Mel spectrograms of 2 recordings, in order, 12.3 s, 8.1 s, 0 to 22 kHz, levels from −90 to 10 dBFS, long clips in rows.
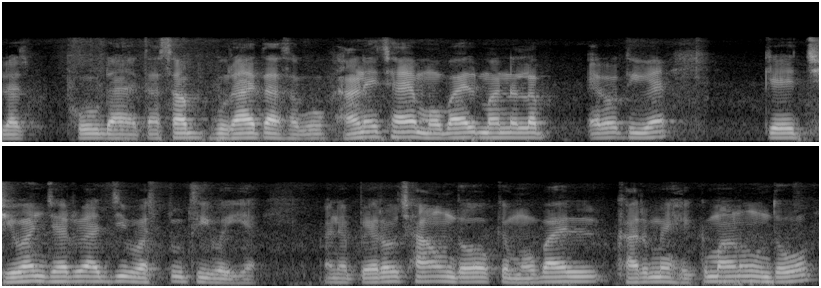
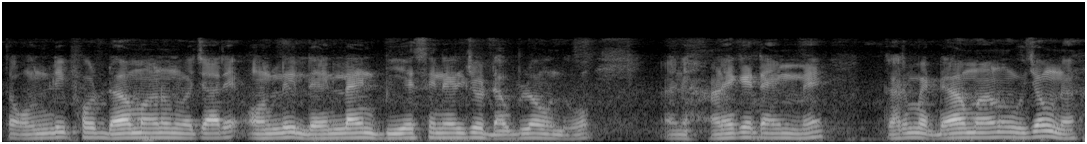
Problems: constant background noise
